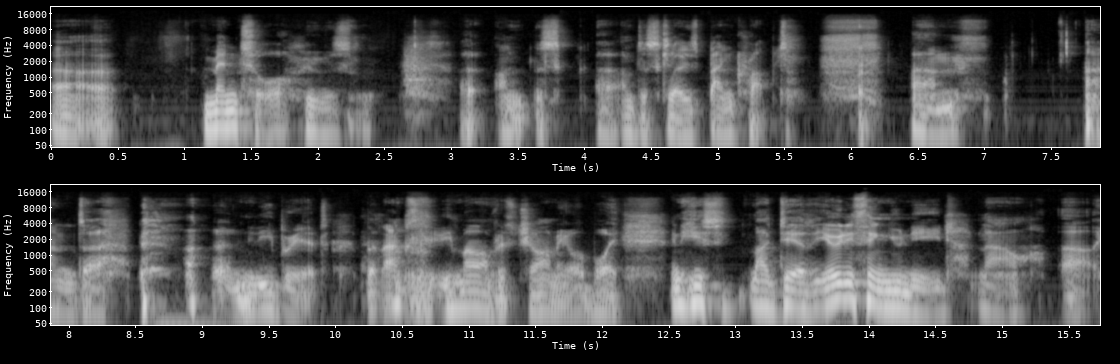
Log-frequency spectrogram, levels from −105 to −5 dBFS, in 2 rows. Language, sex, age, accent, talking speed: English, male, 60-79, British, 125 wpm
